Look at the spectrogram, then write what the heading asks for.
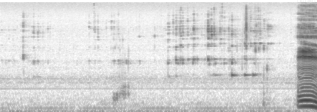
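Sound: sipping moonshine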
